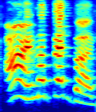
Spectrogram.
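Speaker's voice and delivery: high, loud sped-up bug voice; sped-up bed bug. Retold or imitated. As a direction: squeak it like a fast-forwarded bug. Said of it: "he speeds up the voice".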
